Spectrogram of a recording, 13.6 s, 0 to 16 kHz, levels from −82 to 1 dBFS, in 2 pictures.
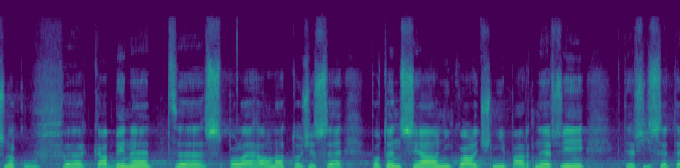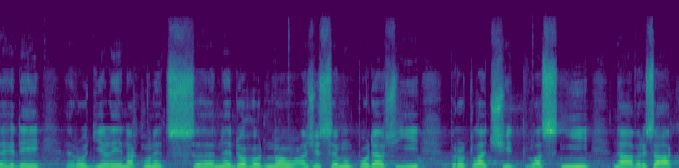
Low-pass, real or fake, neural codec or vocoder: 14.4 kHz; real; none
